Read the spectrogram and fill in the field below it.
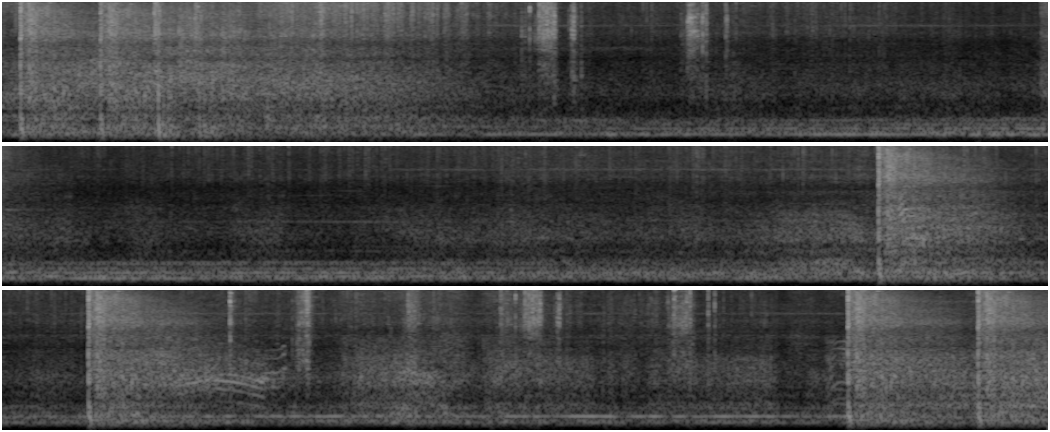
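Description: A rifle fires loud single shots.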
